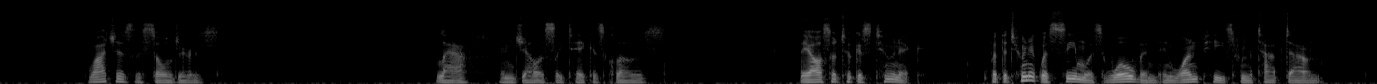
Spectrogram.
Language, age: English, 30-49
